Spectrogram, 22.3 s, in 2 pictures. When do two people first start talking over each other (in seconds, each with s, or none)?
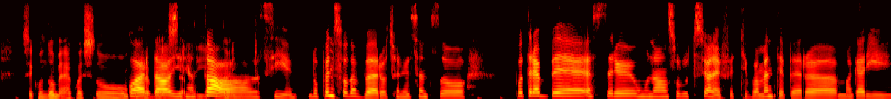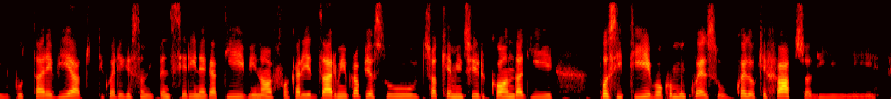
1.5 s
